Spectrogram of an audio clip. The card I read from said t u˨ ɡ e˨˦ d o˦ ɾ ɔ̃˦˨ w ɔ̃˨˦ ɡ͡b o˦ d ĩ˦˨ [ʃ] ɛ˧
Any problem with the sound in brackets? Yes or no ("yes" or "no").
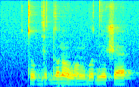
no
